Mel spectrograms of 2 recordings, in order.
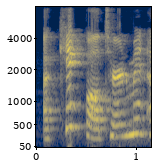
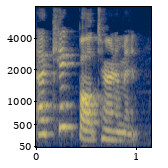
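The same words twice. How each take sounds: First: Kickball rising, a little louder; excited. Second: Said in the usual way. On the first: Acted. Junie announcing her kickball news, excited. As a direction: thrill over "kickball" tournament.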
